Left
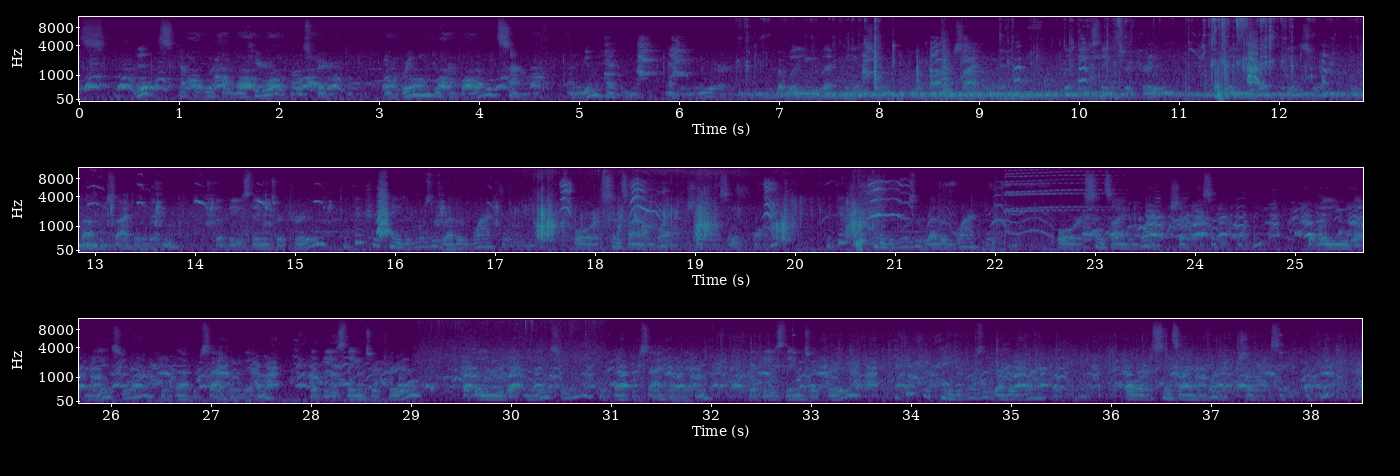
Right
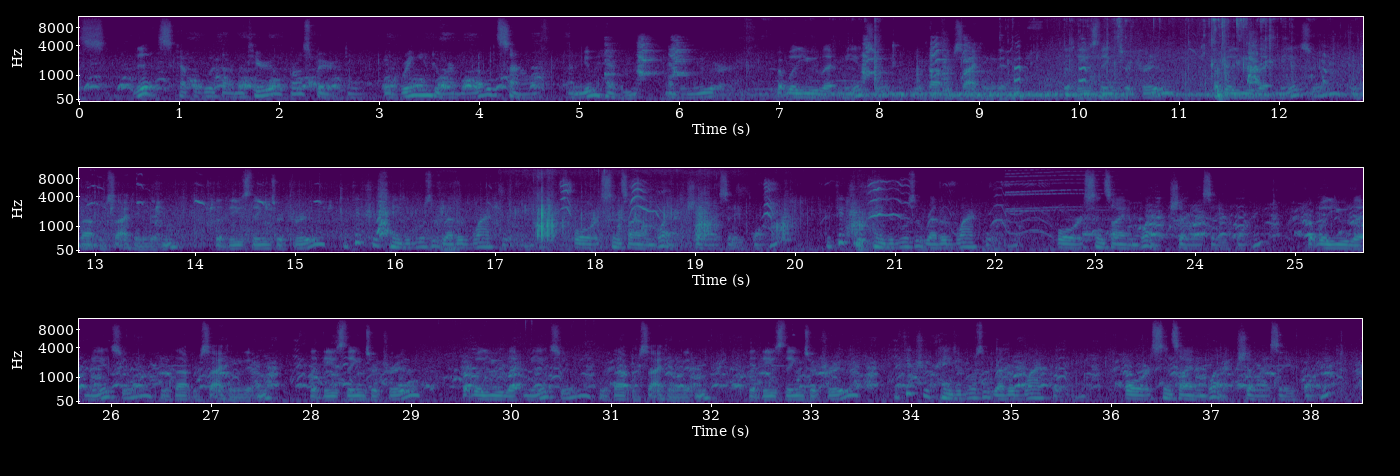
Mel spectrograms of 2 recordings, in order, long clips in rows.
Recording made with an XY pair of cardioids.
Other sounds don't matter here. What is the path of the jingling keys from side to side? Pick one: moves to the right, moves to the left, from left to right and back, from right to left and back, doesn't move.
from left to right and back.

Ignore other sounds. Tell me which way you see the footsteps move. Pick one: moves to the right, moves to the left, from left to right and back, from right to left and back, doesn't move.
moves to the left.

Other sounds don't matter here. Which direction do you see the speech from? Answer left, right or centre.
right.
